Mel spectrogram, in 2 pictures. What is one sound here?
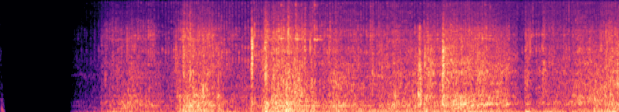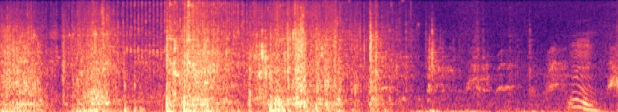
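Bicycle tyres crunch over dirt and gravel.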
